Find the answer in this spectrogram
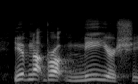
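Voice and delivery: strong stress on ME.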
